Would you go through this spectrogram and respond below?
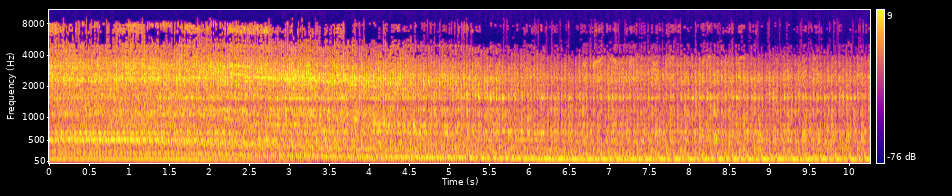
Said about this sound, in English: Oh, who's Big Brute? That big double caterpillar tractor is Big Brute. That is a monster piece of machinery.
